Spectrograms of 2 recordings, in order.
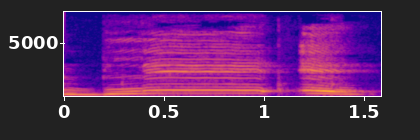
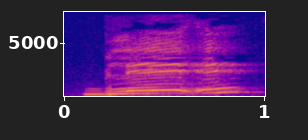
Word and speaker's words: بلاقي: دايما, بلاقي, I find. بلاقي. You see here, it's b with a scoon, lam with the alif, and the qaf, bلاقي. Okay, but we don't pronounce it q, bلاقي, like that.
